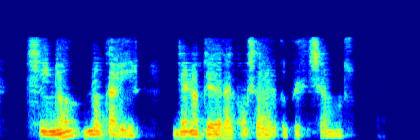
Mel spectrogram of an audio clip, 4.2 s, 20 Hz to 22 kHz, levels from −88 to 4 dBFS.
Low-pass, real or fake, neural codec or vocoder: 7.2 kHz; fake; codec, 44.1 kHz, 1.7 kbps, Pupu-Codec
